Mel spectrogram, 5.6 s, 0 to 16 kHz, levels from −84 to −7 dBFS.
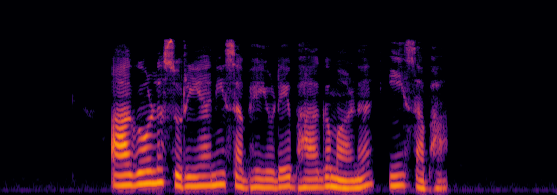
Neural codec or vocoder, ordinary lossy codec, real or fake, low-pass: none; MP3, 64 kbps; real; 7.2 kHz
